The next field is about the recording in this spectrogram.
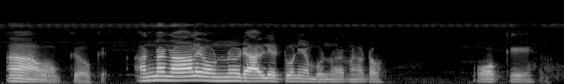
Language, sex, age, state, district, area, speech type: Malayalam, male, 18-30, Kerala, Kozhikode, urban, spontaneous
